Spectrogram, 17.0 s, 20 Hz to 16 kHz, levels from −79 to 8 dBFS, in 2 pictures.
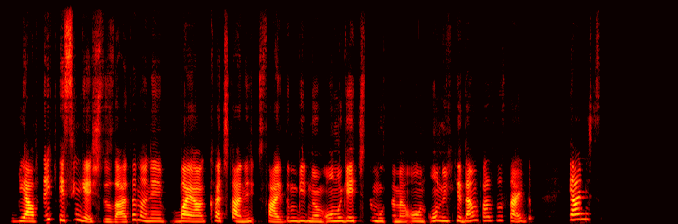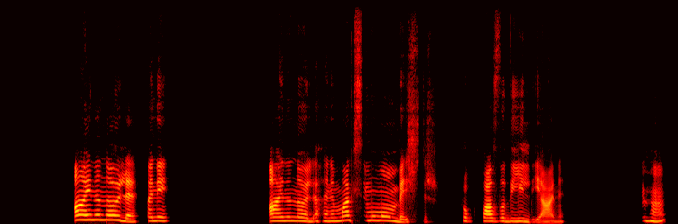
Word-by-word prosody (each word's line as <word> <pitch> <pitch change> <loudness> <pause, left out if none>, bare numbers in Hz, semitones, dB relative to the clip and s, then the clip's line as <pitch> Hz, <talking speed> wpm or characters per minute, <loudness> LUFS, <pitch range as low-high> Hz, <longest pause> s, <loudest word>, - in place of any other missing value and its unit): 1 240 +4 -6
haftayı 230 +11 +5
kesin 325 +2 0
geçti 205 -5 0
zaten. 195 - +1
Hani, 235 -6 -2
bayağı 215 -2 +6
kaç - - -2
tane 210 +2 +3
saydım 245 +7 0
bilmiyorum, 220 -6 -3
10'u 250 +2 -3
geçti 260 +2 -2
muhtemelen. 210 -5 -6
On 230 -1 -6
on 275 +3 -4
ülkeden 265 +1 0
fazla 280 +1 -7
saydım. 455 - +1 0.4
Yani, 385 +2 +5
s 385 - -20 2.0
Aynen 345 +1 +5
öyle, 280 -12 +2
hani 270 -1 -1 1.2
Aynen 275 +1 +2
öyle. 250 -3 -2
Hani, 250 0 -7
maksimum 300 +1 -2
15'tir 220 -10 -5 0.3
Çok 240 -4 -13
fazla 245 -1 +1
değildi, 225 -5 -5
yani. 180 - -3 1.0
I - - -15
hı. 255 +3 -5
255 Hz, 125 wpm, -24 LUFS, 225-285 Hz, 2.0 s, bayağı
